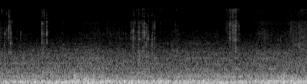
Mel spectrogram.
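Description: Road noise inside a moving car: a steady low rumble of engine and tyres continues unbroken, with a few faint ticks on top and no talking.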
